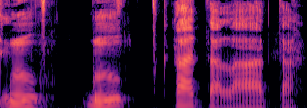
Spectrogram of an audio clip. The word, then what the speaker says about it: Nkatalata: It's Nkatalata. – Nkatalata. Yeah. You gotta put a little click there.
